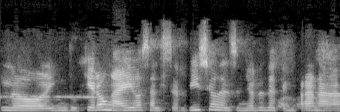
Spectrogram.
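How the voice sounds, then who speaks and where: A woman with a plain, everyday voice speaks at a fairly high pitch and a moderate pace. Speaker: youth preacher. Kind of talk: sermon. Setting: online livestream.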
